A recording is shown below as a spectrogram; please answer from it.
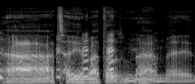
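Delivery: put-on grizzled old man voice. In character, telling people about mermaids: old grizzled [name] voice. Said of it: "Old grizzled [name]".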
